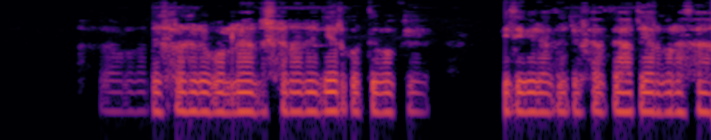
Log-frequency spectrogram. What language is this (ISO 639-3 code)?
ben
